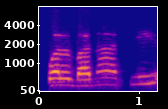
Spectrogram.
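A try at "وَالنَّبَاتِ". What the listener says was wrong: Wan nabat bukan wa banat.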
